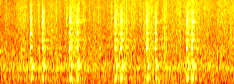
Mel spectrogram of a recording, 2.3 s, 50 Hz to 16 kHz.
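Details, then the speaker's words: Mercedes OM606 turbo diesel fuel injector on a bench pop tester: crisp, sharp double chirps about twice a second on each pump stroke, clean and consistent. Opening pressure is slightly high for a turbo diesel, but it fires very well with a good spray pattern. "know, I just love the sound of the release pressure on these fuel injectors when they pop. I guess that's why we call this the pop tester. Now this one's firing just slightly high for a turbo diesel, but it's firing very well."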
